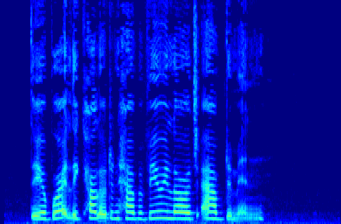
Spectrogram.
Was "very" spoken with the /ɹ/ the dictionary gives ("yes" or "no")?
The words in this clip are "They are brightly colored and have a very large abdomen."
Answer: yes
